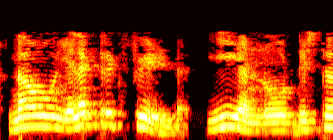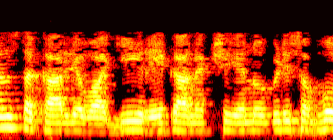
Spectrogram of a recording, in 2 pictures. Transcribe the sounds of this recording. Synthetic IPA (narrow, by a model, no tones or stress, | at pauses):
naːʋuelek̚ʈɾikpʰiːlɖ | iːjɐnːuɖisʈɐnsd̪ɐkaːɾjɐʋaːɡiɾɛːkaːnɐkʂɛjɐnːubiɽisɐbʱɐ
